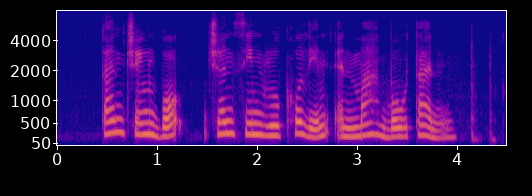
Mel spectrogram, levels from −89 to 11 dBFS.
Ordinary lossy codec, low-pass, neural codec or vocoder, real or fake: none; none; codec, 16 kHz, 4 kbps, X-Codec, HuBERT features, trained on LibriSpeech; fake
